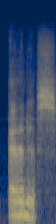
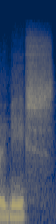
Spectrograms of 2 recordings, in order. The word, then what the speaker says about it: anise: it'll probably taste like Anis or anise depending on how you pronounce it um that's the problem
